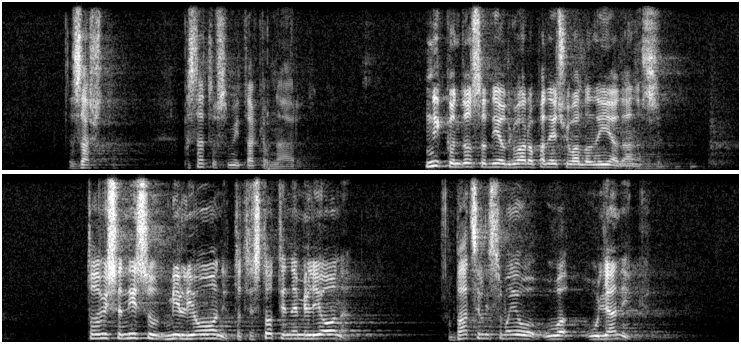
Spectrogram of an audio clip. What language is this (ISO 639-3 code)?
hrv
